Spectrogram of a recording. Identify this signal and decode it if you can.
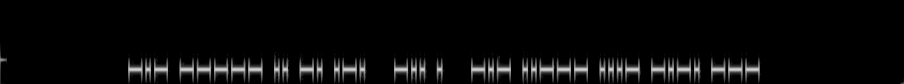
Morse code, heard as a keyed tone, about 28 wpm, 700 Hz. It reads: K0INR DE K2VCO
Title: USA Callsign DE Callsign - 5 Characters - 28wpm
